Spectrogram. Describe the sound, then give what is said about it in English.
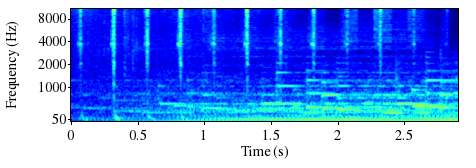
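A clock ticks steadily and crisply, roughly four beats a second, over a continuous soft tonal background that swells slightly louder as it goes on. “That ticking reminds me that I'm late for a very important date, which means it's time to slip down the rabbit hole and into a world of Russian timepieces.”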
